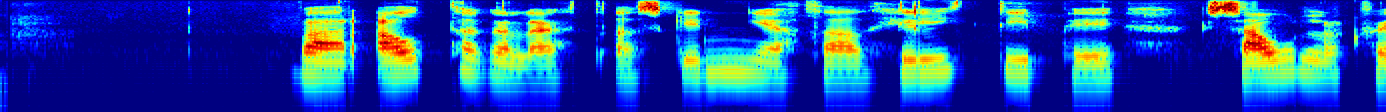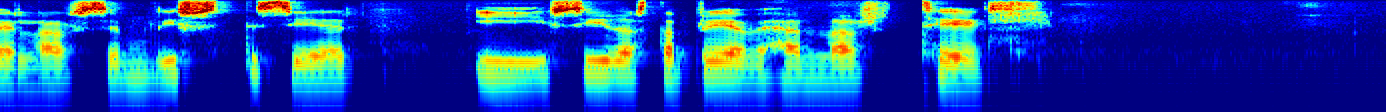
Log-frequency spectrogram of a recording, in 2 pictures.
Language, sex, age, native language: Icelandic, female, 20-29, Icelandic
